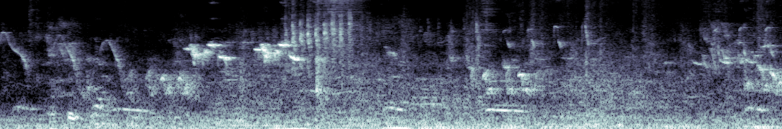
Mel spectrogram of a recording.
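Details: Yellow-vented bulbul in energetic 'gacor ulpik ropel' song, used to provoke rival bulbuls into singing; rapid chattering whistles and bright trills, loudest in the middle, over a persistent low hum.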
